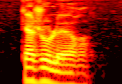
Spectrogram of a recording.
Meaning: cuddler (someone who cuddles)
- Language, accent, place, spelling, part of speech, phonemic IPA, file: French, France, Lyon, cajoleur, noun, /ka.ʒɔ.lœʁ/, LL-Q150 (fra)-cajoleur.wav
